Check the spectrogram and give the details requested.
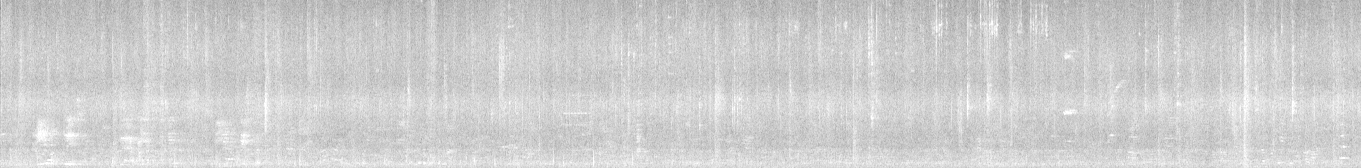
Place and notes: Sants Estació interior
Inside the hall of the train station. Lots of people uses this station for regional, national and international journeys everyday.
